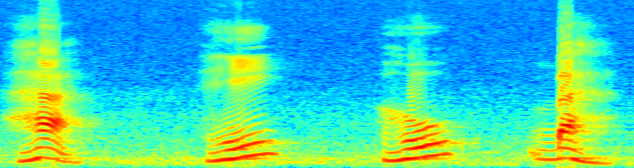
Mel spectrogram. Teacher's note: huruf ha sekali lagi keluar dari tenggorokan terjauh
